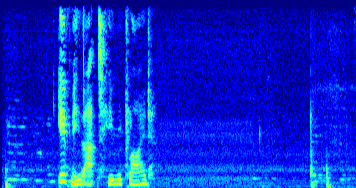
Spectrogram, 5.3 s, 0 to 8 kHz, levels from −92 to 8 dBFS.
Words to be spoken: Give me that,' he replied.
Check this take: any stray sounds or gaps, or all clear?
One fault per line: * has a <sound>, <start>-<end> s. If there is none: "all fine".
all fine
